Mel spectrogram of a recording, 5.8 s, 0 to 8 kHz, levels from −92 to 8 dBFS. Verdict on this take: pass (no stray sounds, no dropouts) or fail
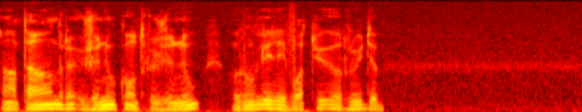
pass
